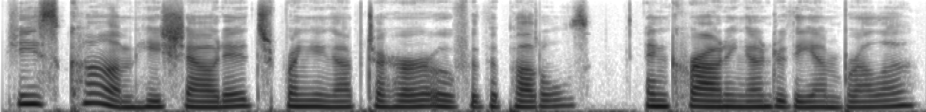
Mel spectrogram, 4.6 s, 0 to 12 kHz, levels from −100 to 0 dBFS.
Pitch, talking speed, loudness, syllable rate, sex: 185 Hz, 205 wpm, -16 LUFS, 5.6 syllables/s, female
